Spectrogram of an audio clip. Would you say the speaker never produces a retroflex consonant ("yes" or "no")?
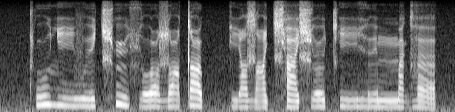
yes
